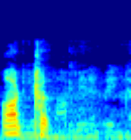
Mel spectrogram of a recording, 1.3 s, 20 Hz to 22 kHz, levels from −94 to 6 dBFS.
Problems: continuous background conversations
